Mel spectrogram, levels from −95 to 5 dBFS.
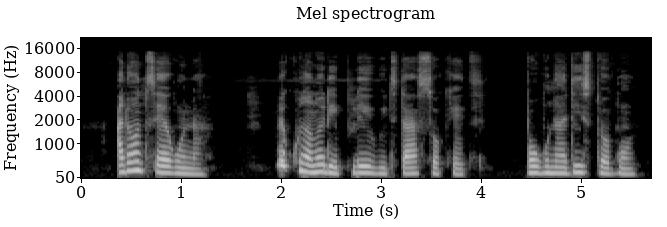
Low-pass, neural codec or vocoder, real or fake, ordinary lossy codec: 14.4 kHz; none; real; AAC, 96 kbps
